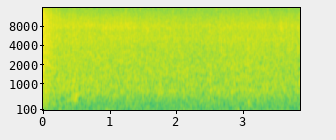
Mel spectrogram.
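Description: Steady rain falls in the video game Minecraft, a soft even hiss of drops with no gaps, faint and continuous throughout.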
